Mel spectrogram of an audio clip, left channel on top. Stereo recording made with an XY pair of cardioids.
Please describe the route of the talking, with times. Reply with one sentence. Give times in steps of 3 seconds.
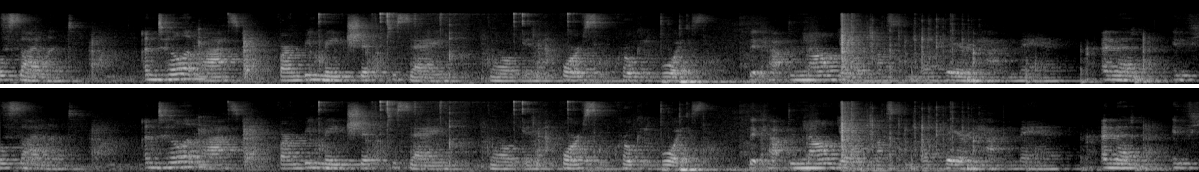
You can hear the talking on the left from 0 s, in the centre from 3 s and on the right from 6 s.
